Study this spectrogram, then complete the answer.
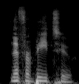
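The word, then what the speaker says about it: Neferpitou: who was on the Neferpito, or however you pronounce the name. Neferpitu.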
